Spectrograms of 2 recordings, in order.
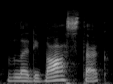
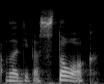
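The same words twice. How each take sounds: First: Vladivostok stressed in the middle, on "VOS"; English pronunciation. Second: Vladivostok with stress on the final "stok"; Russian pronunciation. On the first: Retold or imitated. Teacher imitates how the girl repeated it, middle stressed. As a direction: say Vladivostok the American way, open "vahs" stressed. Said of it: "versus she repeated it". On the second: Shown as a demonstration. Teacher shows how he said it, stressed on last O. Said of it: "the last O".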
